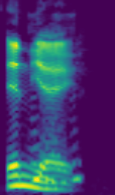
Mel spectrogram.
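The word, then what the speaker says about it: eñe: He said it's pronounced an Inye. But I didn't know it was pronounced an Inye.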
